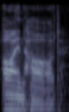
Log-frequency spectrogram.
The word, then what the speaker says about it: Einhard: It I know it ends in hard, but we probably say I think Americans would probably say Einhard. Einhard Americans. So I' I'd suggest you say it that way, but Europeans or British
